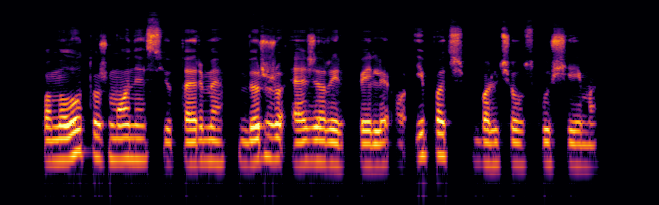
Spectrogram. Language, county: Lithuanian, Šiauliai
